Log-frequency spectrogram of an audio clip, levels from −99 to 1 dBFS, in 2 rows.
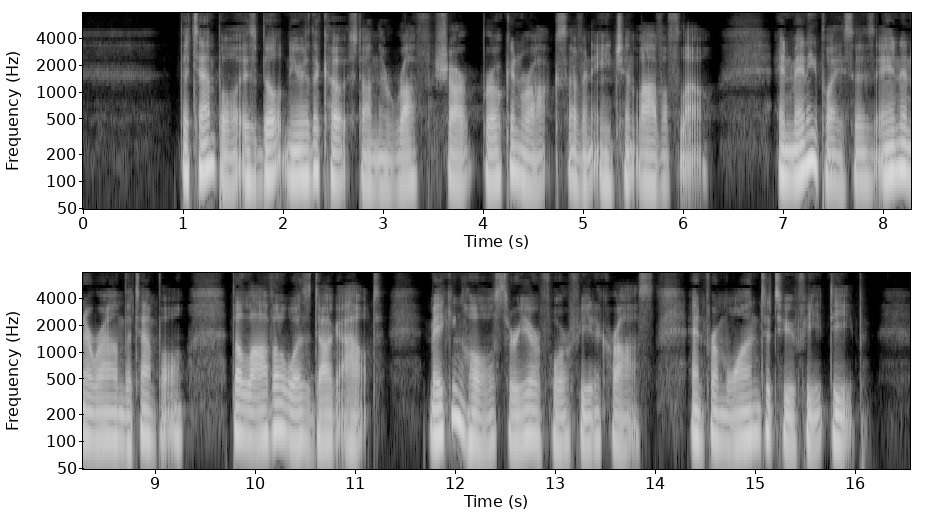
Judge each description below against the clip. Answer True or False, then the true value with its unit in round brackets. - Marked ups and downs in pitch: False (2.7 semitones)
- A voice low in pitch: True (105 Hz)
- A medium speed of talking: True (165 wpm)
